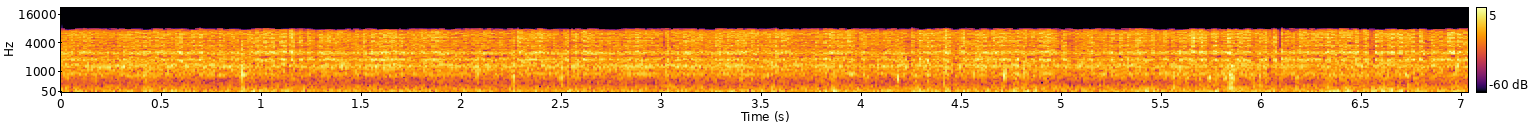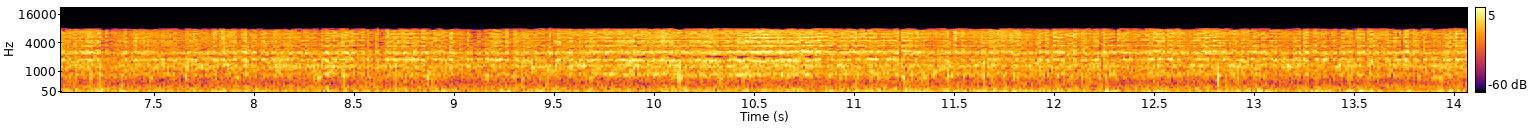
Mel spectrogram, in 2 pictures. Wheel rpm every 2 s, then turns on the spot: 230, 230, 230, 240, 230, 230, 230.
none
